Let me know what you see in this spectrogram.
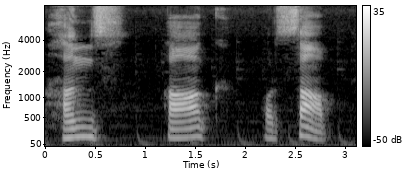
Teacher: इनका जब हम उच्चारण करते हैं तो हवा नाक के साथ साथ मुंह से भी अधिक मात्रा में बाहर निकलती है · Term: अनुनासिक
